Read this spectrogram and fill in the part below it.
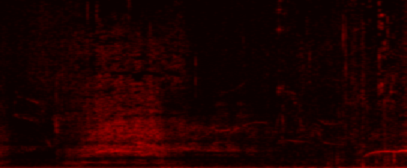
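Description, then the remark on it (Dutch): Horses in a stable whinny to each other, a long quavering neigh followed by a higher, shorter answering call, with faint stable noise and a few hoof thuds underneath. “Nou, dit is een soort hinnik naar elkaar, volgens ja, mij.”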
